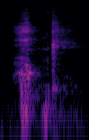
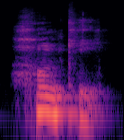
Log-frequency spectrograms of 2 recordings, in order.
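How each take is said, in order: First: The whole word is whispered without voice. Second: It starts whispered, then the voice comes in. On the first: "just to whisper the word, like this" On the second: "bring your voice in, but start with a whisper"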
